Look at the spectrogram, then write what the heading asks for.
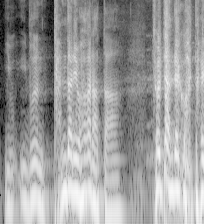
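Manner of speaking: retold dismay at full volume; emphatic bad news. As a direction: deliver the hopeless verdict forcefully. Senior reports the boss's fury.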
